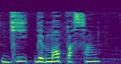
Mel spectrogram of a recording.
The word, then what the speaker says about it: Guy de Maupassant: Guy de Maupassant.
